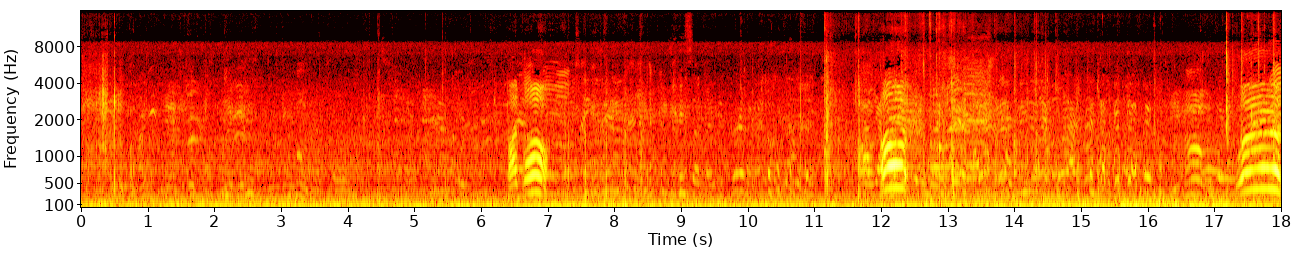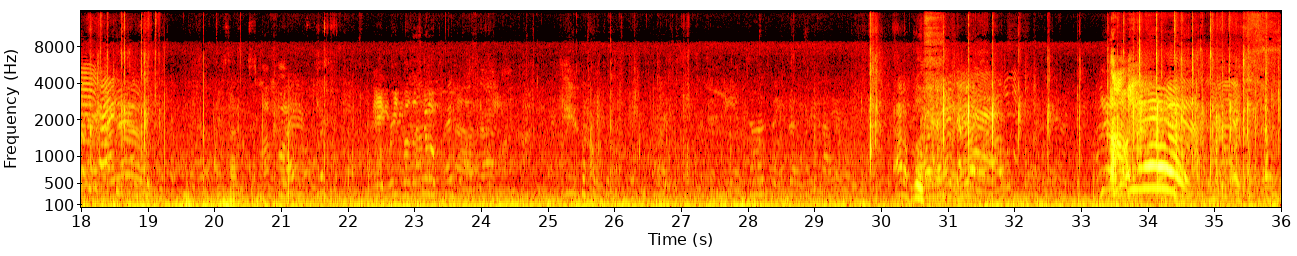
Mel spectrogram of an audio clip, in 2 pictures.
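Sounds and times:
faint chatter: 0.0 - 36.0
people clapping: 17.1 - 19.9, 30.7 - 36.0.

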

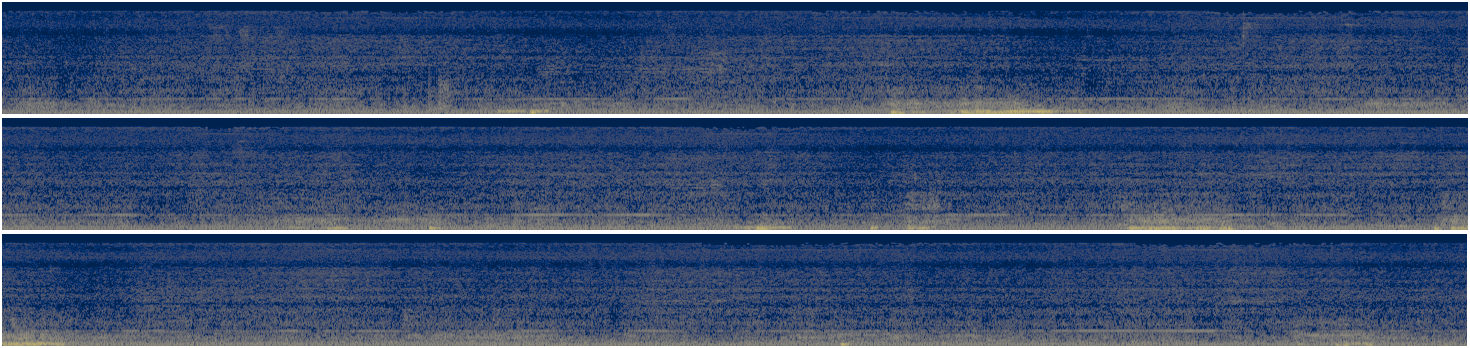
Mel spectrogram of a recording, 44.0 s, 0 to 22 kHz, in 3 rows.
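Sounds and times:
ferry engines humming: 0.0 - 43.9
wind buffeting microphone: 0.0 - 43.9.

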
